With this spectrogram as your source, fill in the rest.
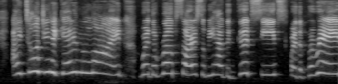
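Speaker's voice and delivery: play-acted, very high, screaming, going-off rant. Retelling how a mom at Disneyland screamed at her husband: imitating a woman screaming. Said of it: "screaming at her husband".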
